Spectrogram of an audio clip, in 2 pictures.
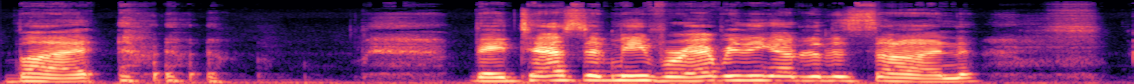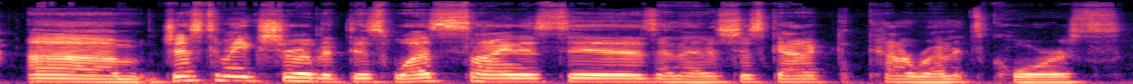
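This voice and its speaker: A crochet vlogger in her later years chats casually to camera in a low, steady voice that's a bit bright and unhurried, captured as clean studio sound with no echo. She sounds slightly nasal and froggy from sinus drainage. Rambling and talkative, she uses many fillers and laughs often.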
